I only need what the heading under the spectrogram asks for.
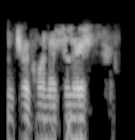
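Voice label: Fire Dispatch, Scanner audio recording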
